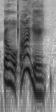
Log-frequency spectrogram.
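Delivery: light kid-voice imitation; Anya voice. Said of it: "And Anya's like".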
